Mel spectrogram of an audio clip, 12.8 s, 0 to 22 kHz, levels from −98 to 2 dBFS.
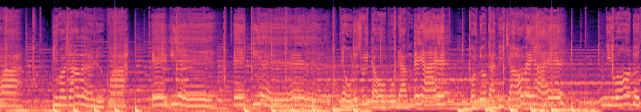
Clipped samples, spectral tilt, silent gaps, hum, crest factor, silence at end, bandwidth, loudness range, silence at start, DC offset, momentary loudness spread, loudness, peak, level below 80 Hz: under 0.1%; -5.5 dB/octave; none; none; 10 dB; 0 s; 17 kHz; 3 LU; 0 s; under 0.1%; 6 LU; -12 LUFS; 0 dBFS; -16 dBFS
